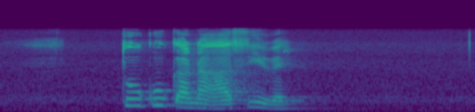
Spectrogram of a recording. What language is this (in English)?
Venda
